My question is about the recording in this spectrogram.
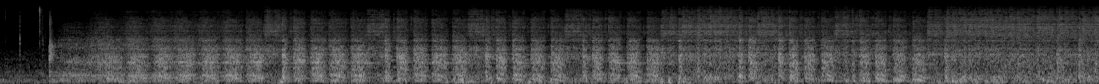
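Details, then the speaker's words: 1997 Jaguar XJ6 X300 3.2 manual that spluttered to a halt while driving: starter cranks steadily for ten seconds and the engine never fires. A faulty crankshaft position sensor is suspected. "there's the Jag looking a bit sorry at the moment so this car at the minute sounds like an absolute bag of spanners as well"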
